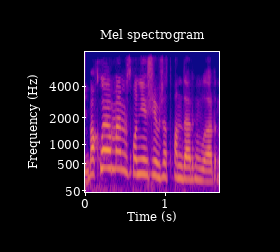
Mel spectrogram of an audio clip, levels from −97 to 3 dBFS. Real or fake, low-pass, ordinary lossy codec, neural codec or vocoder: fake; 7.2 kHz; none; codec, 16 kHz, 2 kbps, X-Codec, WavLM features, trained on Multilingual LibriSpeech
